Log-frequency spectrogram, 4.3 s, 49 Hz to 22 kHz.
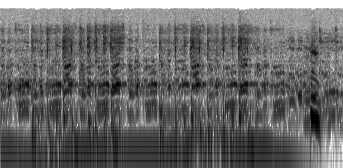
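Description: Early-1990s hardcore rave music mixed by a DJ: a deep, steady bass line that drops to a lower note twice, under dense fast drums and pitched synth or sampled-vocal lines.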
